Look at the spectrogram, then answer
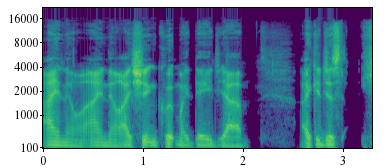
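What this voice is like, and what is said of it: Usual voice. Nothing is said of it.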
